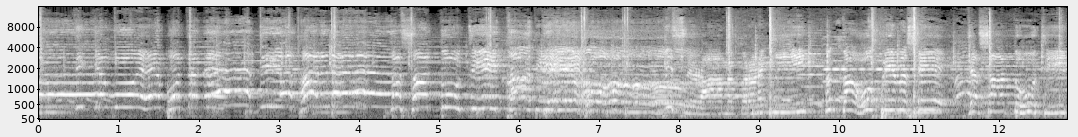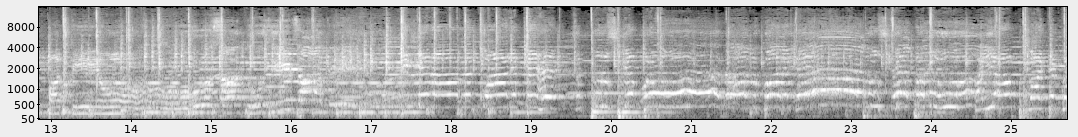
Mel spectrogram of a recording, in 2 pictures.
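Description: Live Haryanvi ragni singing: a male voice sings long, sliding held notes into a microphone. Hand-drum strokes and steady instrumental tones accompany him.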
